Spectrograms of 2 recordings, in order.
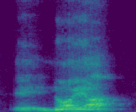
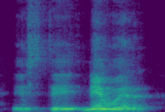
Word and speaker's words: Neuer: De por qué pronuncias Neuer cuando es Neuer, ¿no?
